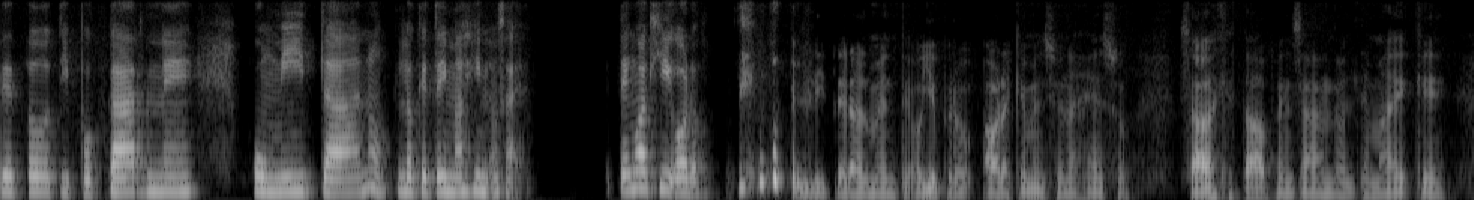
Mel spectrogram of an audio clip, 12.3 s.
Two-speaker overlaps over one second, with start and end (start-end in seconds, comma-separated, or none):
none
